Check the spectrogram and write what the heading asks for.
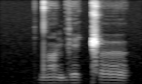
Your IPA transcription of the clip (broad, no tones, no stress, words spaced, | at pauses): dãɡeǁœ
